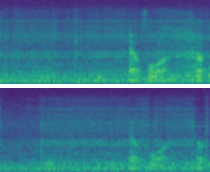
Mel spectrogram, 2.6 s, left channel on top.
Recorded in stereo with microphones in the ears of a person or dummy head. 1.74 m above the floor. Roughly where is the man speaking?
Left.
